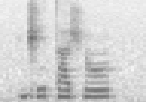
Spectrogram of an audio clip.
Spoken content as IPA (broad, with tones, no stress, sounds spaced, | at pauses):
d͡ʒ i˨ t a˨˦ ʃ ɔ̃˧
